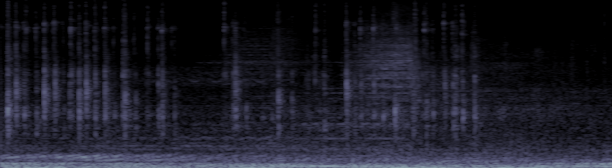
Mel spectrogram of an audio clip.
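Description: Rapid computer keyboard typing during a Tau Empire multiplayer game session, keys clattering in quick irregular bursts up close, alone with no voices throughout.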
